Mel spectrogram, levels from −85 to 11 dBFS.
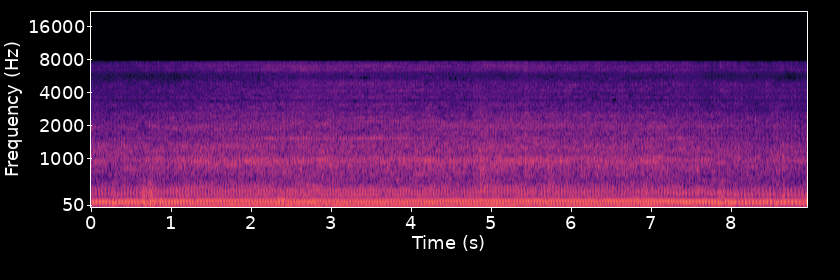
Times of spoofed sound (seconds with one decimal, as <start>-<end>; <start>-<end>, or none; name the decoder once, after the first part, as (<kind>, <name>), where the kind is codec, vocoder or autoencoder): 0.0-1.3 (codec, DAC); 2.4-3.1; 4.8-5.6; 7.3-9.0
